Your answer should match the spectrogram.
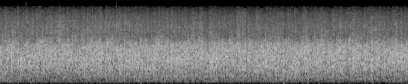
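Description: An audience applauds steadily at a church service, giving applause to the Lord: a dense, even wash of many hands clapping at a constant loud level for the full four seconds, with no voices standing out.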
